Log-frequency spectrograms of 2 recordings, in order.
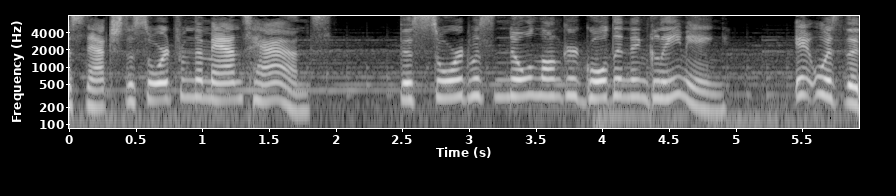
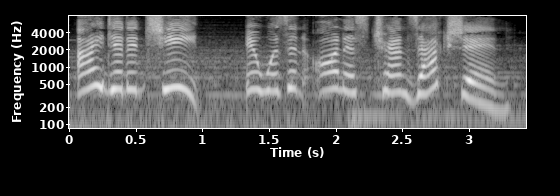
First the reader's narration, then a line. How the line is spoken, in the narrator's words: I shouted back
